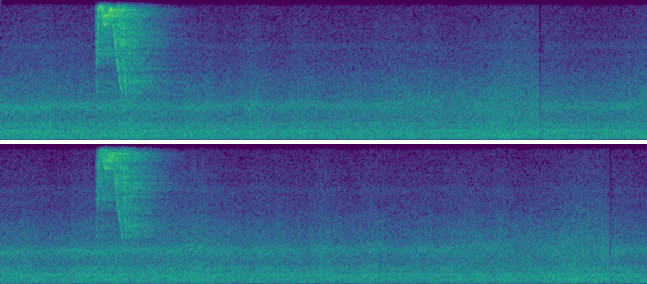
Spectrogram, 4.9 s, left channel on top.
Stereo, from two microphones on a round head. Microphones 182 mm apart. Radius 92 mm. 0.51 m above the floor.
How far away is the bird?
About 1.8 m.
